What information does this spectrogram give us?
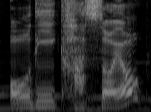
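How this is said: The emphasis falls on the verb 갔어요. They went somewhere. "In this case, it's on the verb"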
